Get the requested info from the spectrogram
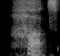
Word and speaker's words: Harz: Now, I called it South Harz because it is actually spelled H-A-R-Z, but Dr. Chris actually said to me it's pronounced Harts, so South Harts Potash.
